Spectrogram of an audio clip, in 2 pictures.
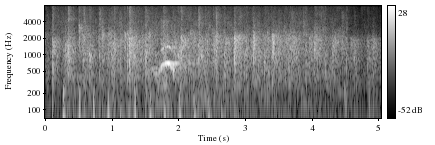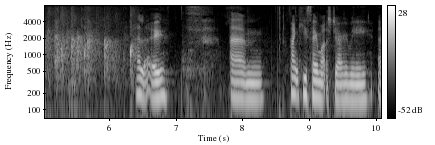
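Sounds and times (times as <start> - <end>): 
church congregation clapping to welcome a woman: 0.0 - 6.5
speech: 6.4 - 7.0, 7.8 - 10.0.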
